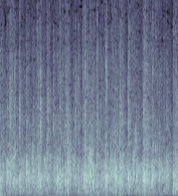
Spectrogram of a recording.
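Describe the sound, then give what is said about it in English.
A crowd applauds steadily, a dense wash of many hands clapping at once, sustained and fairly loud throughout the few seconds with no voices standing out. “round of applause.”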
